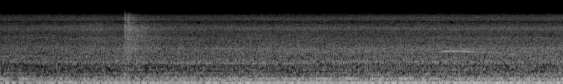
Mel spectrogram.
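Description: Steady low machinery hum with hiss, with one brief click about a second in.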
